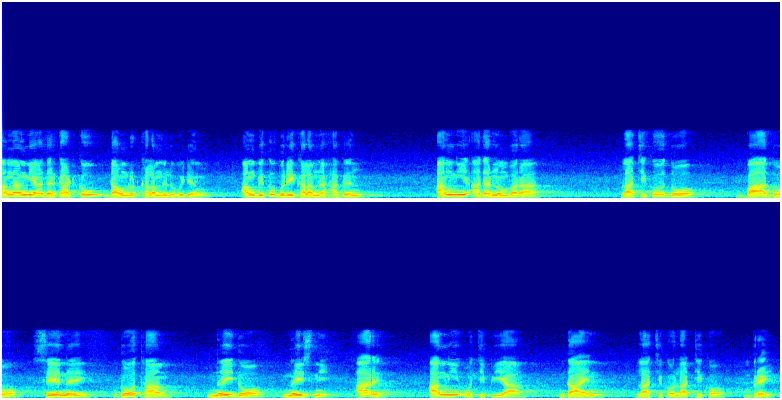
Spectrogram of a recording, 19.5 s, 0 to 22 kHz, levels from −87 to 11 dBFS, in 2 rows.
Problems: constant background noise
